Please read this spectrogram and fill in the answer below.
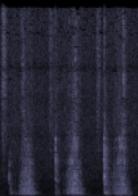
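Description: Atlas lathe's drive being turned by hand with the feed engaged, so the lead screw turns: a dry, rasping rub that comes in strokes about twice a second.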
